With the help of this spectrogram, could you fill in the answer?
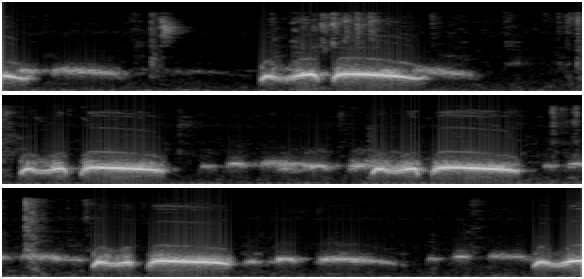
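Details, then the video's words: Spotted dove running through its calling and cooing repertoire: mellow, throaty coo phrases of stuttered short notes and a longer sliding coo, repeated back to back every couple of seconds, with faint clicks in between. "Tiếng chim cu gáy đủ bài gáy gọi, thúc, gù"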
